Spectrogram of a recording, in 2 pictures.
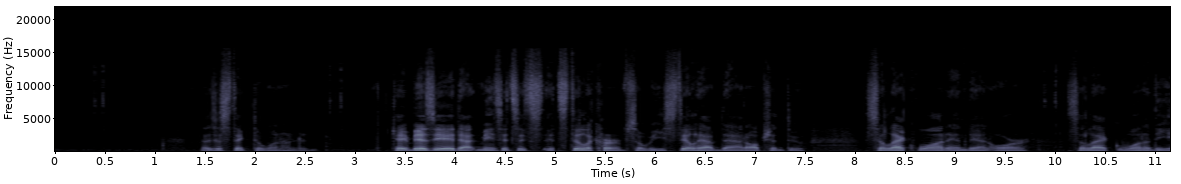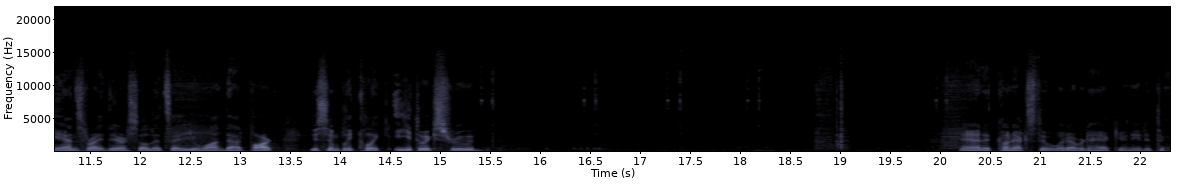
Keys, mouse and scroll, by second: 0.4 click, 2.7 click, 5.0-6.4 middle drag, 8.4 middle click, 9.9 click, 14.7 e, 15.7 e, 16.7 e, 17.5 e, 19.4 e.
